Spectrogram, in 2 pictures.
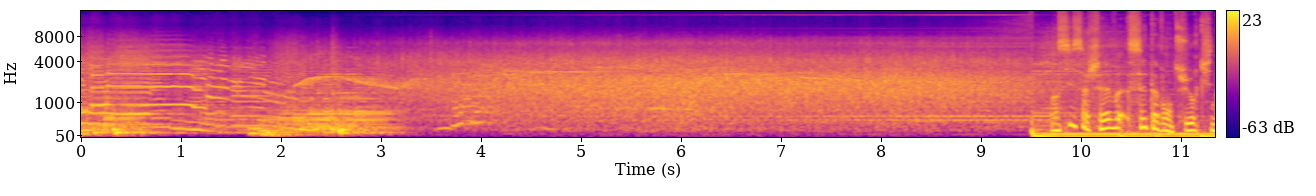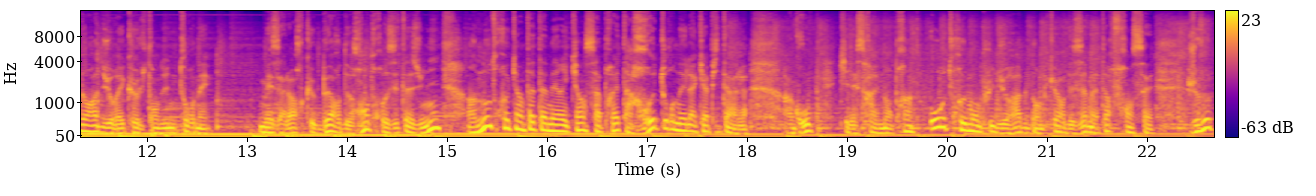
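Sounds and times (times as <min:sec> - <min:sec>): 
audience applause after jazz tune: 0:00.1 - 0:09.4
speech: 0:09.9 - 0:22.6.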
